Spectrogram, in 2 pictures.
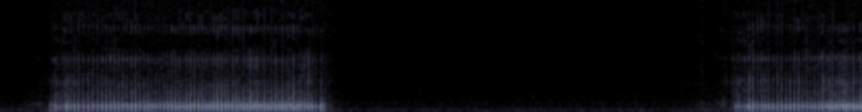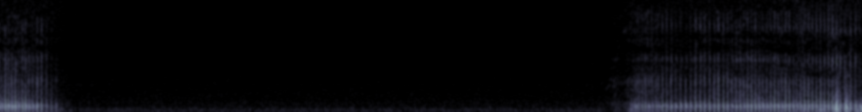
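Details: Slow, rhythmic rasping snores from a sleeping pet, roughly eight breaths a minute with quiet pauses between.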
